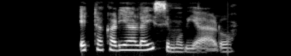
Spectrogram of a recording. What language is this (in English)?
Ganda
